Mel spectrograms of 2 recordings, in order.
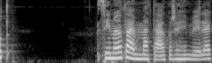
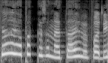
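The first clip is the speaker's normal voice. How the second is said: lightly voiced higher-pitched listener; imagined fan praise; 6 semitones higher, faster than usual. Imagining a celebrity listener praising the podcast, lightly acted approval. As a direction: play an approving listener, voice raised.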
